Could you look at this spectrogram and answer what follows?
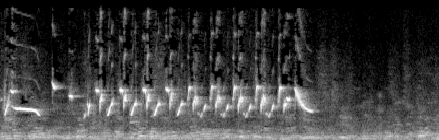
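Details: European goldfinch singing widani-style, opening with a buzzy slurred note and high whistles, then a rhythmic run of bright repeated chirps closing on a down-slurred whistle, with a low background murmur after.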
